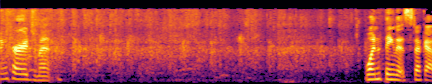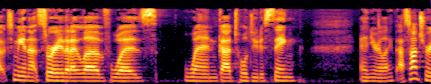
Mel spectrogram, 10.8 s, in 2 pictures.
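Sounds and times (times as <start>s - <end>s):
crowd applauding: 0.0s - 4.9s
speech: 0.1s - 0.9s, 4.6s - 9.2s, 9.9s - 10.7s.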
